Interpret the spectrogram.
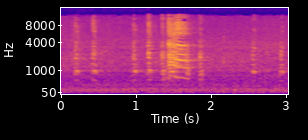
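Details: A desi hen from a farm, just caught, gives soft, evenly spaced clucks about every quarter second, broken by one brief, harsh squawk; a low background rumble runs throughout.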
